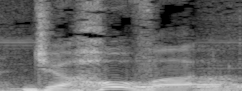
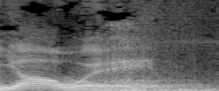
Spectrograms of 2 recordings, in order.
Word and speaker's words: Jehovah: And I should say, just in passing, Jehovah is the proper way to pronounce that Hebrew name. Modernists and those who are perhaps a little ignorant of the history of it will sometimes speak about Yahweh.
